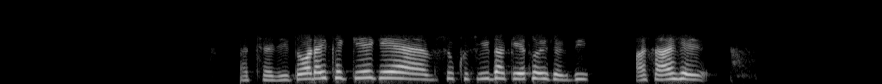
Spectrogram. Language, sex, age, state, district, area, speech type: Dogri, female, 30-45, Jammu and Kashmir, Udhampur, rural, conversation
